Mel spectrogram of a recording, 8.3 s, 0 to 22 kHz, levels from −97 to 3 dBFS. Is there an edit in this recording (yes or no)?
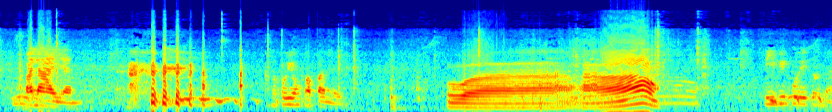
no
